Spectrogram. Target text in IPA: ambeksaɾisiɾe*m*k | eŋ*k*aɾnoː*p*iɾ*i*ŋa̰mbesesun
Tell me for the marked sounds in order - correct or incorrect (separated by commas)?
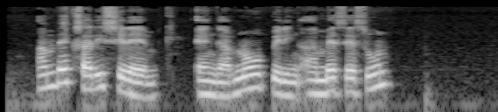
correct, incorrect, correct, correct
